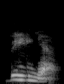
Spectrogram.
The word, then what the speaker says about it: Vignes: The next ghost that is said to be in the cemetery is a man by the name of Henry Vignan. And it's a French name. It's spelled Vignes.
